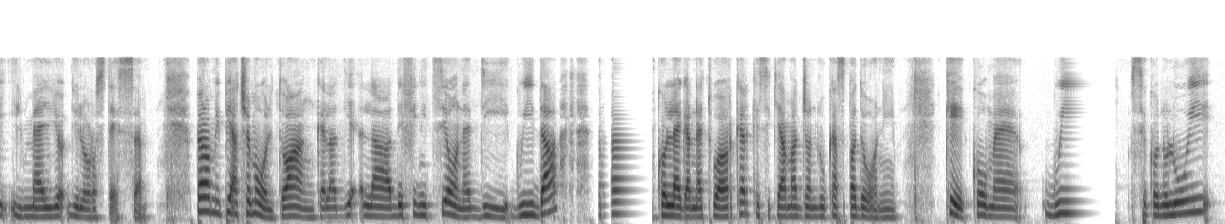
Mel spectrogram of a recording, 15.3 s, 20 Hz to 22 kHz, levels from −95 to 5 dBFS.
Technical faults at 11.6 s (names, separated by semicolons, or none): none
